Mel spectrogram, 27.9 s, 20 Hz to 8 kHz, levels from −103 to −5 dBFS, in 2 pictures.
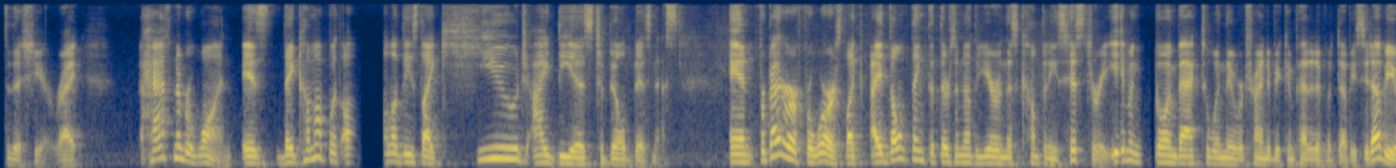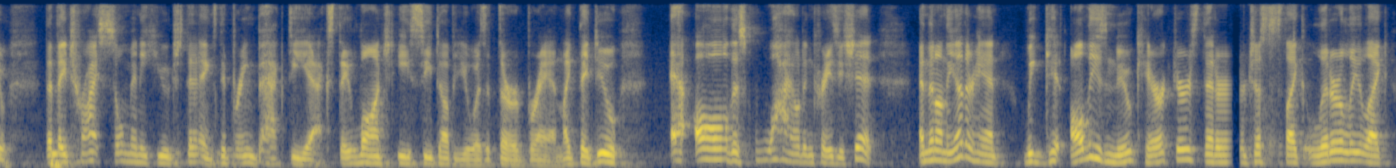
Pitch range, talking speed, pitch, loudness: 110-145 Hz, 205 wpm, 125 Hz, -21 LUFS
